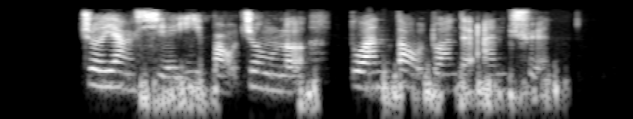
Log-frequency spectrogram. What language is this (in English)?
Chinese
